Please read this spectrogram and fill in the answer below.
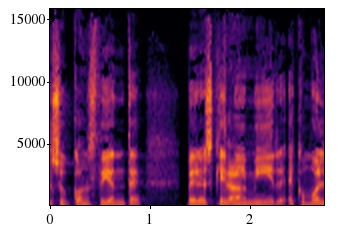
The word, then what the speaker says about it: Mimir: Pues a veces pronuncian su nombre como Mimir y otras Mimir. La verdad, y los mismos personajes lo pronuncian Mimir. Bueno, es que no se acaban de aclarar, no tendrían una indicación clara. Cory Barlog en las entrevistas le llama Mimir.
